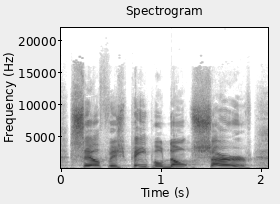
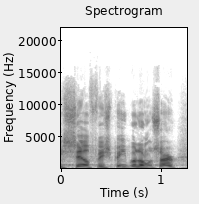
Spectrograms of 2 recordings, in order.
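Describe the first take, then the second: First: Slow and deliberate, leaning on serve; each word of Selfish people don't serve laid down slowly; firm slow declaration. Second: Softer, dropping the voice on Selfish people don't serve; soft repeated statement. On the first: Preacher to congregation, slow firm statement of a rule. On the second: Preacher repeating his point to the church, quietly. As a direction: say it again quietly so it sinks in. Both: Shown as a demonstration. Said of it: "I want you to mark it down".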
